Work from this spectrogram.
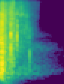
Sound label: Grunt Step Default, footsteps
